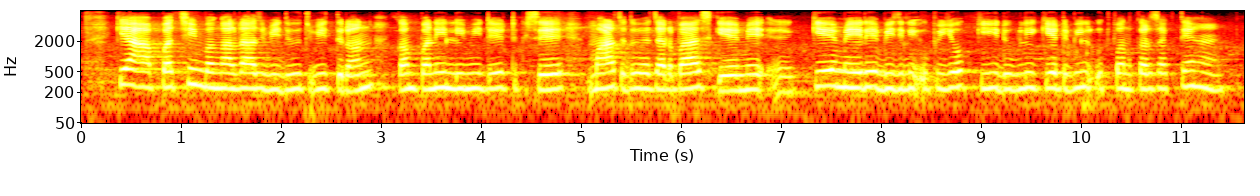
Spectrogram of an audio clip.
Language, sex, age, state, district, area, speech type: Hindi, female, 45-60, Bihar, Madhepura, rural, read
